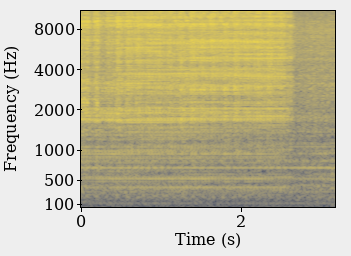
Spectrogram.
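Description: Rolling a bead on a wood lathe while turning a sword, a chisel rubs against the spinning wood with a loud, steady, high rasping hiss that changes tone and drops off near the end.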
